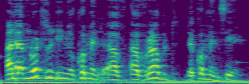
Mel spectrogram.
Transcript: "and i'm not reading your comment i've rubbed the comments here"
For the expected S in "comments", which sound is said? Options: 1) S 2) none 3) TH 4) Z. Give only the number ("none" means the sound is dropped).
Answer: 1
